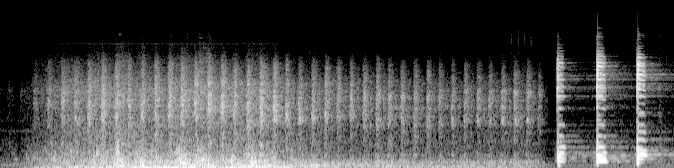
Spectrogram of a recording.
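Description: A train running, used as a transition effect: a steady, rhythmic clickety-clack that fades slightly over time, then three sharp, loud tonal bursts at the end, with no voices.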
